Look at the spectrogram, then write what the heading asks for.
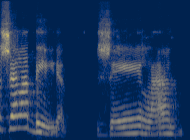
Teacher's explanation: Eu tenho aqui o dei, que eu pronuncio com mais intensidade. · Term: sílaba tônica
